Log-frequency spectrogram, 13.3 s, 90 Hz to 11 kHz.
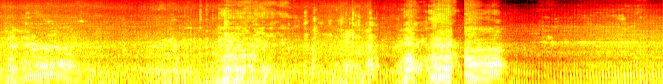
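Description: Lifted Yamaha G16 golf cart's gas engine revving in repeated surges as the cart pushes through mud, loudest just before it drops back about ten seconds in to a lower, steady run as the cart sits bogged in a rut.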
